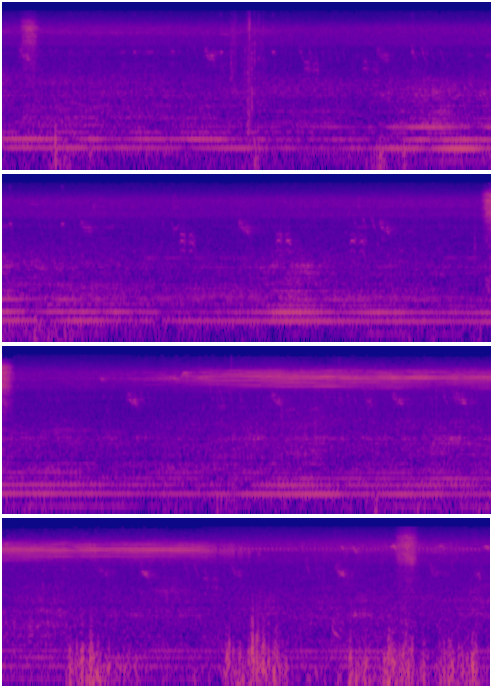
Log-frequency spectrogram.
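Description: Roadside outdoor sound: a steady low hum runs through most of it, a high insect buzz rises for about four seconds in the middle, and wind rumbles on the microphone near the end.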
